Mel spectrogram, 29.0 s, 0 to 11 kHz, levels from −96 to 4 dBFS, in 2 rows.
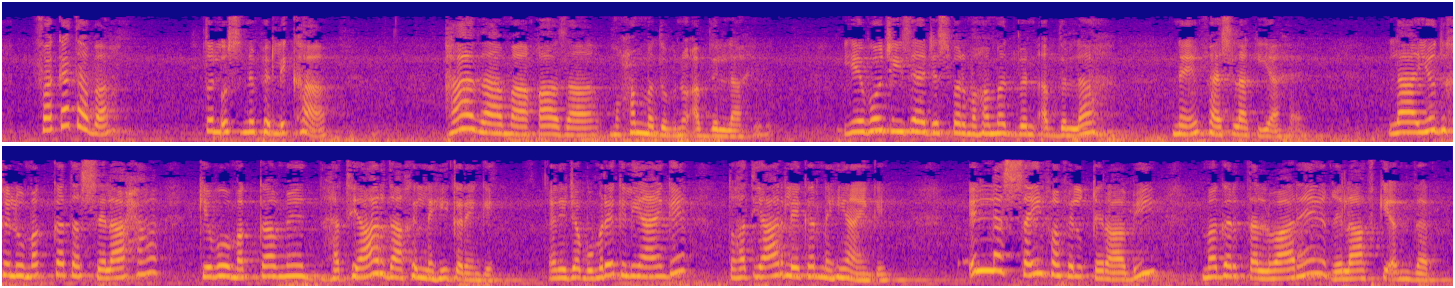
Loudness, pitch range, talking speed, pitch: -18 LUFS, 175-245 Hz, 130 wpm, 210 Hz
